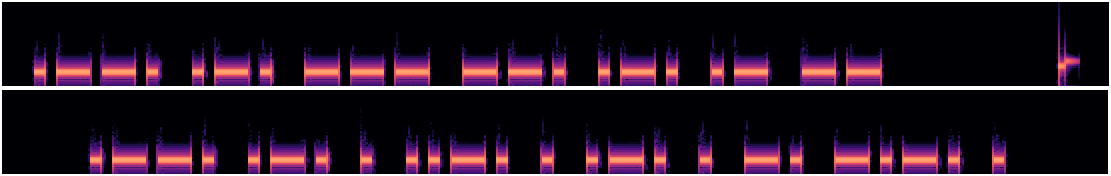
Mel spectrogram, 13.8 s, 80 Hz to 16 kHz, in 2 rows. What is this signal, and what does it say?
Morse code, heard as a keyed tone, about 17 wpm, 700 Hz. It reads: PROGRAM PREFERENCE
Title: Sentences from Top 1500 Words - New Word Drill Alt - 17wpm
